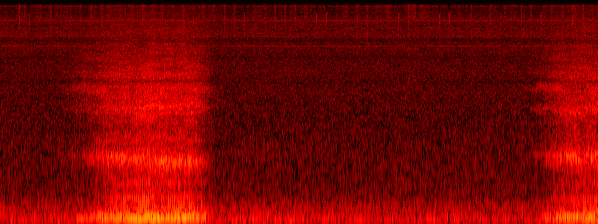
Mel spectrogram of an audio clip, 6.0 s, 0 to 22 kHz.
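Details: Sleep snoring: two deep, rumbling snores about four seconds apart with quiet breathing between, roughly 12 breaths a minute; ordinary snoring.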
